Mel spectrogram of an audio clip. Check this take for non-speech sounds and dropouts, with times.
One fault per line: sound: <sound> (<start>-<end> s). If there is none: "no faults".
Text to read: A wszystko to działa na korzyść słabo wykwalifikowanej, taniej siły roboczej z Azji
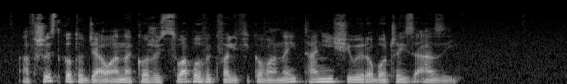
no faults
